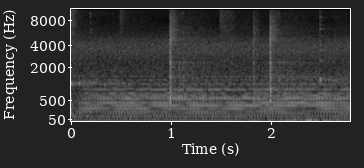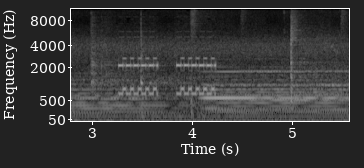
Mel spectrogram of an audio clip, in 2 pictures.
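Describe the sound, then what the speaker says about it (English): A phone in the Surgeon Simulator video game rings in short electronic trill bursts, two clear pulses near the end over a steady game background hum with occasional clicks, moderately loud. "Oh, I'm getting a phone call."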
